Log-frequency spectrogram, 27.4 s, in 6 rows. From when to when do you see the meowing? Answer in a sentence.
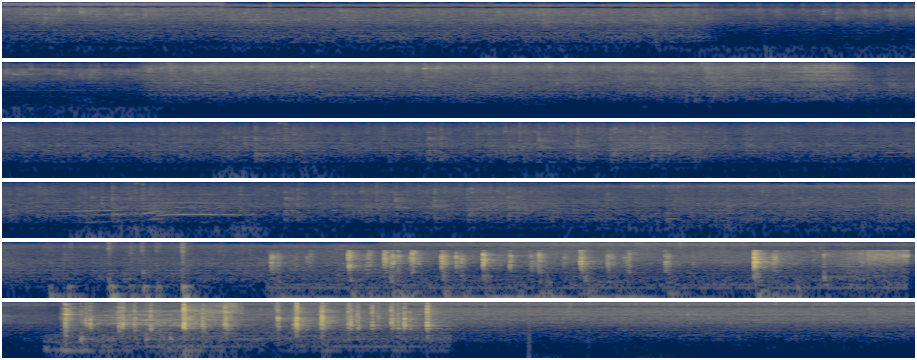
The meowing can be heard from 13.7 to 15.0 s.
